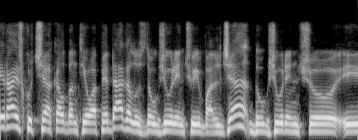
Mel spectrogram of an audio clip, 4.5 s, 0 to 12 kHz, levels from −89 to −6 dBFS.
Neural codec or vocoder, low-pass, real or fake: codec, 16 kHz, 4 kbps, X-Codec, WavLM features, trained on Multilingual LibriSpeech; 7.2 kHz; fake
